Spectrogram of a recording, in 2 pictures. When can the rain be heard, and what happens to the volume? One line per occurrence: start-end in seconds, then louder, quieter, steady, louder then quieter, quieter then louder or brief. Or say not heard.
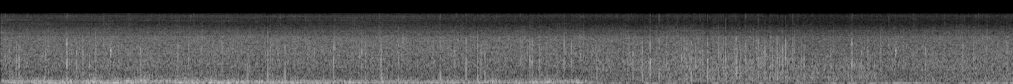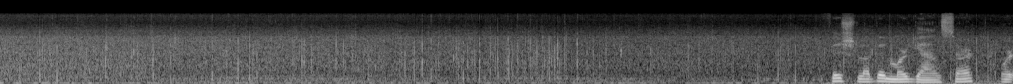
0.0-20.2 quieter.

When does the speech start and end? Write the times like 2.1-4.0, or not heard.
18.4-20.2.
